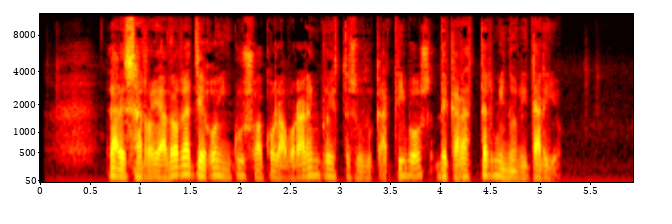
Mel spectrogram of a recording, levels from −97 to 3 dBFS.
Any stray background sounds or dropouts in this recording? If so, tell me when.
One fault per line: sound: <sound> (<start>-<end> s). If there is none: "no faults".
no faults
